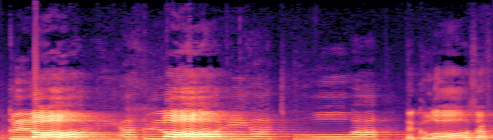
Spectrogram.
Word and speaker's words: Gloria: Good, what's the emphasized syllable here? Glo, right? Gloria, Gloria tua.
